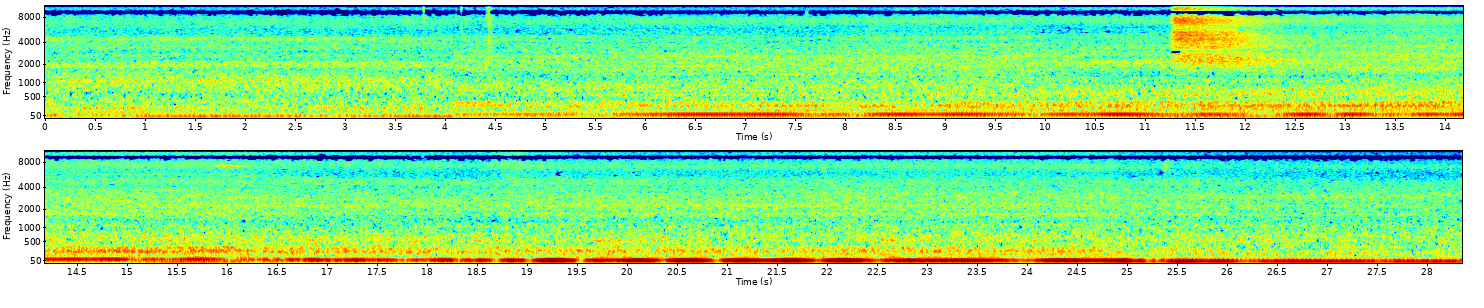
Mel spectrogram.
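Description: Train rumble at a station platform, building from about four seconds in. A short air hiss comes a little before halfway, and an uneven, pulsing low rumble is loudest in the second half.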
